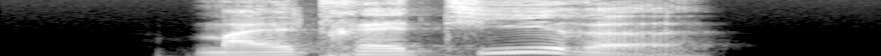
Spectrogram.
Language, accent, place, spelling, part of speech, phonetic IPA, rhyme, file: German, Germany, Berlin, malträtiere, verb, [maltʁɛˈtiːʁə], -iːʁə, De-malträtiere.ogg
- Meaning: inflection of malträtieren: 1. first-person singular present 2. singular imperative 3. first/third-person singular subjunctive I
